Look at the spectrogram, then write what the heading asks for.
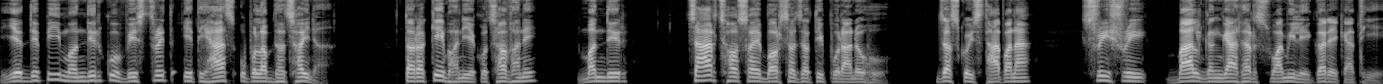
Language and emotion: Nepali, neutral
